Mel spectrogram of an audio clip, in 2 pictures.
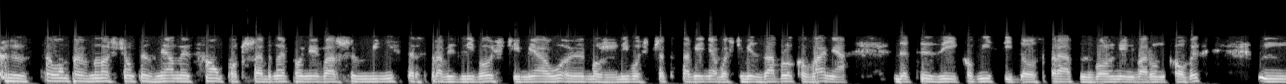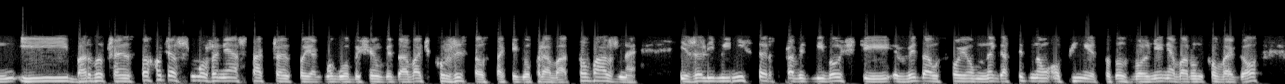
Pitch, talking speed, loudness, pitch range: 135 Hz, 120 wpm, -12 LUFS, 125-150 Hz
